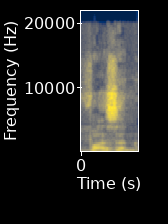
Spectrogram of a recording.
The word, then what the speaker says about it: وزن: اصلاح کرنی ہے، وزن۔ اکثر ہم کہتے ہیں وزن، یہ لفظ وزن غلط ہے، یعنی زال کے اوپر زبر پڑنا غلط ہے، بلکہ یہ صحیح تلفظ ہے کہ زال کے سکون کے ساتھ وزن ہے، اور قرآن مجید میں یہ لفظ آیا والوزن یومئذ الحق، لہذا اس کو وزن پڑھنا چاہیے، وزن نہیں پڑھنا چاہیے۔ نمبر 2، اکثر لوگ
